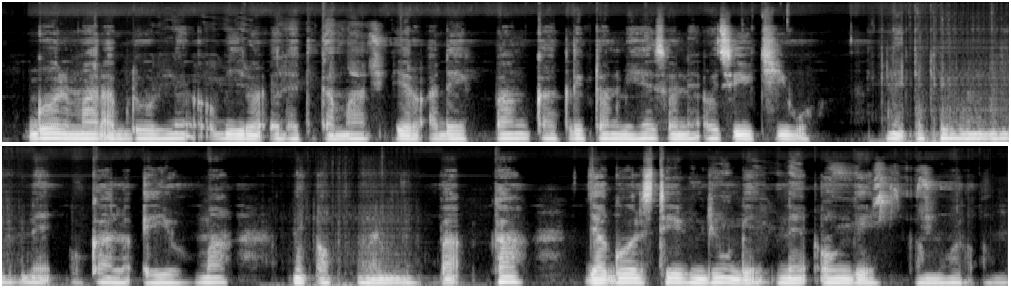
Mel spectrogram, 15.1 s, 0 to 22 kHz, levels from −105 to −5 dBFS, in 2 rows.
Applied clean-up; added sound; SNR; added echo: neural mask model DeepFilterNet 3.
